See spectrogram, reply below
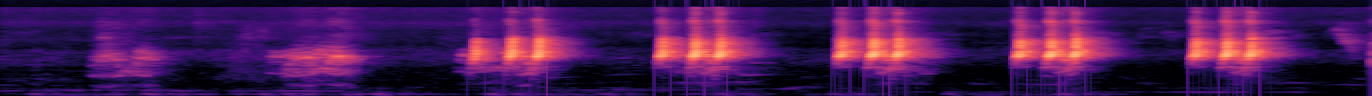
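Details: Common quail recorded in Tajikistan: two soft, blurred phrases, then five loud, crisp three-part calls delivered about once per second.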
